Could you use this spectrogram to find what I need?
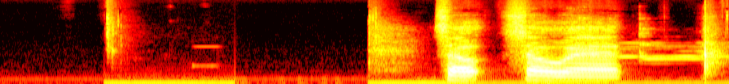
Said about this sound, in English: Sorry, it's my phone.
